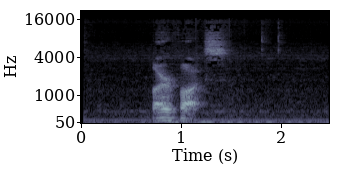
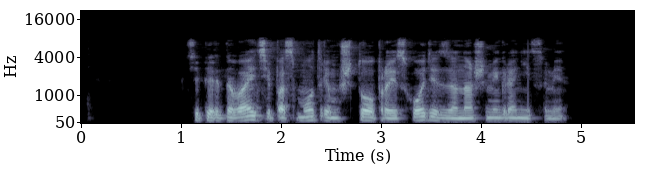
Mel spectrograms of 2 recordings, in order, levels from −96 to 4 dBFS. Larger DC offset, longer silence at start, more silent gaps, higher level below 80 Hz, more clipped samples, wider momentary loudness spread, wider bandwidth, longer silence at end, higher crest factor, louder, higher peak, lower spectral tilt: neither; second, 0.05 s vs 1.1 s; neither; first, -60 dBFS vs -70 dBFS; neither; first, 23 LU vs 10 LU; first, 16.5 kHz vs 8.2 kHz; second, 0.2 s vs 0.7 s; about the same, 20 dB vs 18 dB; second, -39 LUFS vs -30 LUFS; second, -24 dBFS vs -14 dBFS; second, -3 dB/octave vs -4.5 dB/octave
